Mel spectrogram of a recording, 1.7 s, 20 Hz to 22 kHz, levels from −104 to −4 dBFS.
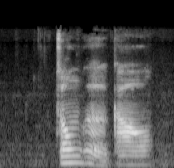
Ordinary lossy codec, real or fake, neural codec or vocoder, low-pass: Opus, 32 kbps; real; none; 10.8 kHz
